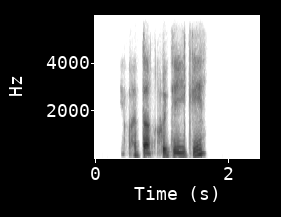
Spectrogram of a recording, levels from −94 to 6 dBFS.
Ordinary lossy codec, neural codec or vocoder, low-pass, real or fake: Opus, 32 kbps; autoencoder, 48 kHz, 32 numbers a frame, DAC-VAE, trained on Japanese speech; 5.4 kHz; fake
